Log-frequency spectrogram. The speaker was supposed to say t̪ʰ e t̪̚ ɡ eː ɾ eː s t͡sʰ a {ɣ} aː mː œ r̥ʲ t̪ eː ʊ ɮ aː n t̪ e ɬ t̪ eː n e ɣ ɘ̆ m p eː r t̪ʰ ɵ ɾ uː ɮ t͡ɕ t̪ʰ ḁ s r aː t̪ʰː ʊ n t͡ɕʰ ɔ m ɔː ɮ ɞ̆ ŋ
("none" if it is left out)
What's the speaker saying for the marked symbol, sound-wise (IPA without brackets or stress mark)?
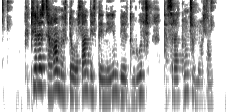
ʁ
